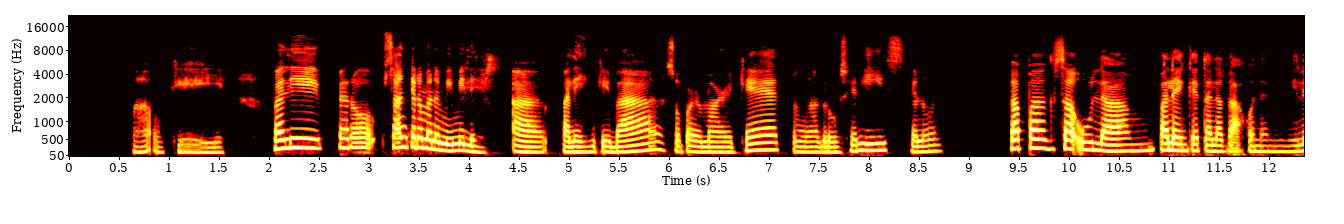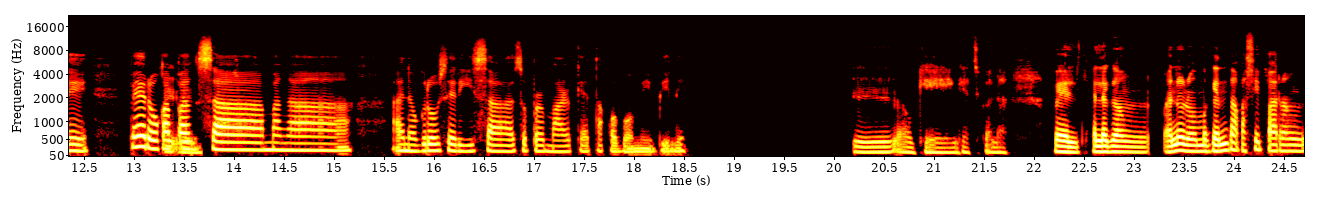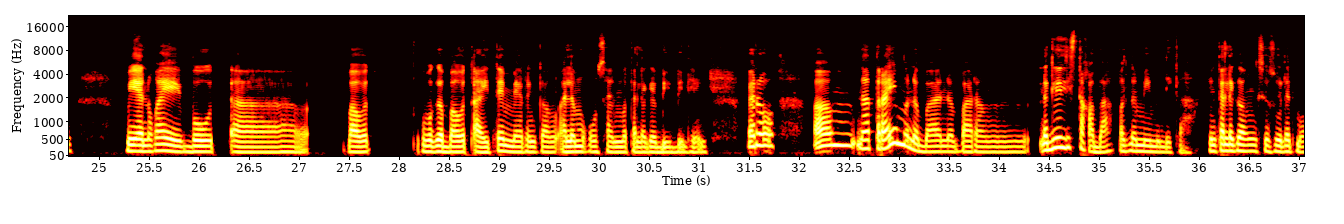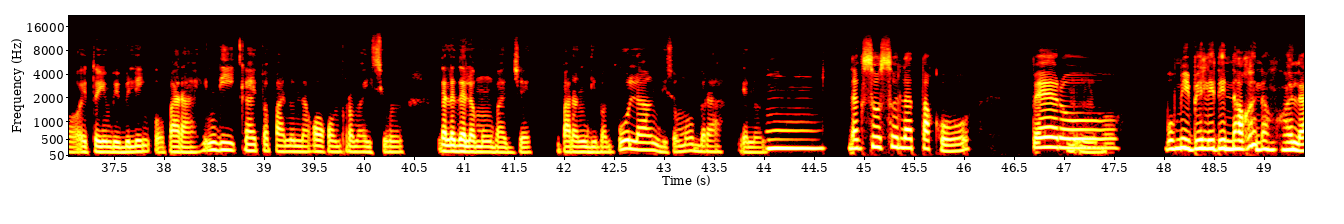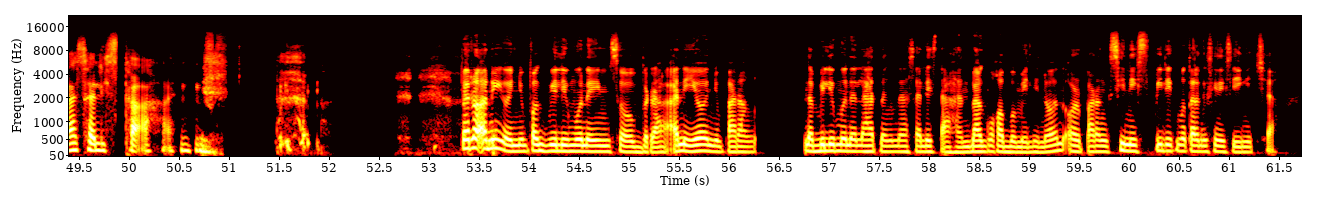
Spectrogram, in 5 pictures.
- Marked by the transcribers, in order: other background noise; tapping; laughing while speaking: "sa listahan"; chuckle
- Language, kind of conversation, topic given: Filipino, advice, Paano ako makakapagbadyet at makakapamili nang matalino sa araw-araw?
